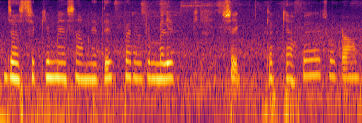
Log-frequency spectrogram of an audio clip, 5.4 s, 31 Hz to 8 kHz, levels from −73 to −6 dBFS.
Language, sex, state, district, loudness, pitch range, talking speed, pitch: Hindi, female, Delhi, New Delhi, -18 LUFS, 230-250 Hz, 155 wpm, 240 Hz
